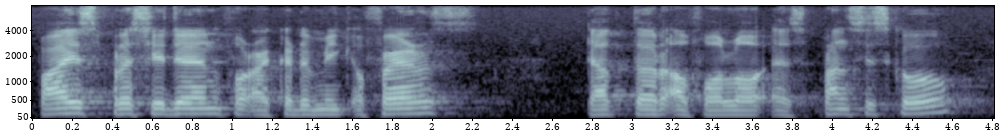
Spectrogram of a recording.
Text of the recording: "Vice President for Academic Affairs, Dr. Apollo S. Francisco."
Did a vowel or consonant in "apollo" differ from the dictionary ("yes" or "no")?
yes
